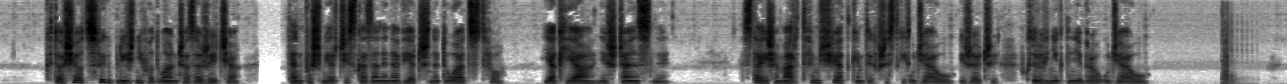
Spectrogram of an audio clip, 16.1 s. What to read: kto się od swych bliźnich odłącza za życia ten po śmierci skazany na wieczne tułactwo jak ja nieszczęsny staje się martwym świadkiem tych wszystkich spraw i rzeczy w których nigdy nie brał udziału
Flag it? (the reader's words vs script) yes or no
yes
